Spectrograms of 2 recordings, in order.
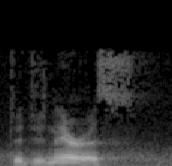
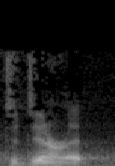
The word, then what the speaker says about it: DeGeneres: And right before that is the Ellen, I can never say her name, DeGeneres, or some say degenerate, her TV show.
